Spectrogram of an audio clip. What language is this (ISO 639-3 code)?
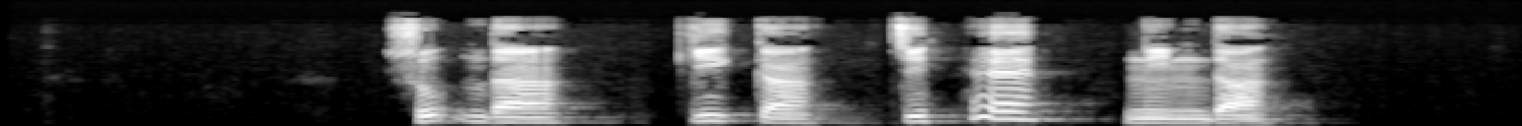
mau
